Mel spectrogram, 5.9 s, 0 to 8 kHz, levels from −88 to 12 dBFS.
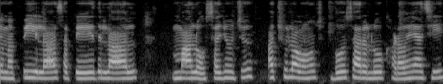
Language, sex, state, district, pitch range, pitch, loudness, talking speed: Garhwali, female, Uttarakhand, Tehri Garhwal, 210-230 Hz, 220 Hz, -24 LUFS, 170 wpm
